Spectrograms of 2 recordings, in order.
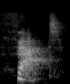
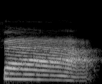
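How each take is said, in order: First: The word is said quickly as one unit. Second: The word is stretched out slowly, sound by sound. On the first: "Let's say it fast like a word" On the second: "Let's blend it slowly"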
